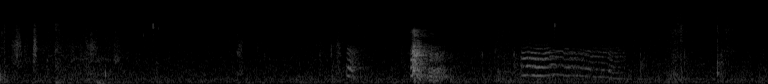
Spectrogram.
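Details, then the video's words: Chihuahua just over a year old, pouncing and playing under a bed as a hand moves beneath it; quiet room with soft rustling, then a drawn-out, wavering, talking-like whine that slides downward, plus scattered thumps and a sharp knock. "Chihuahua Josie talking and playing"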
